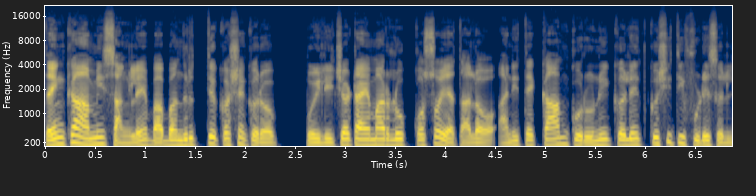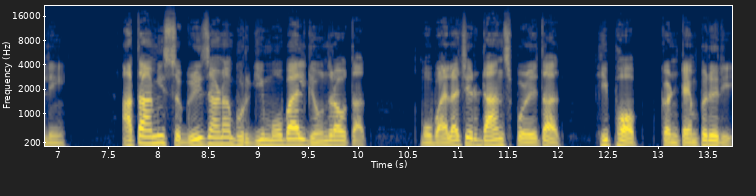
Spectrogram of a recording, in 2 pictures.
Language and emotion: Goan Konkani, neutral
